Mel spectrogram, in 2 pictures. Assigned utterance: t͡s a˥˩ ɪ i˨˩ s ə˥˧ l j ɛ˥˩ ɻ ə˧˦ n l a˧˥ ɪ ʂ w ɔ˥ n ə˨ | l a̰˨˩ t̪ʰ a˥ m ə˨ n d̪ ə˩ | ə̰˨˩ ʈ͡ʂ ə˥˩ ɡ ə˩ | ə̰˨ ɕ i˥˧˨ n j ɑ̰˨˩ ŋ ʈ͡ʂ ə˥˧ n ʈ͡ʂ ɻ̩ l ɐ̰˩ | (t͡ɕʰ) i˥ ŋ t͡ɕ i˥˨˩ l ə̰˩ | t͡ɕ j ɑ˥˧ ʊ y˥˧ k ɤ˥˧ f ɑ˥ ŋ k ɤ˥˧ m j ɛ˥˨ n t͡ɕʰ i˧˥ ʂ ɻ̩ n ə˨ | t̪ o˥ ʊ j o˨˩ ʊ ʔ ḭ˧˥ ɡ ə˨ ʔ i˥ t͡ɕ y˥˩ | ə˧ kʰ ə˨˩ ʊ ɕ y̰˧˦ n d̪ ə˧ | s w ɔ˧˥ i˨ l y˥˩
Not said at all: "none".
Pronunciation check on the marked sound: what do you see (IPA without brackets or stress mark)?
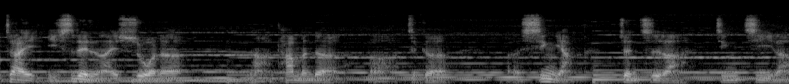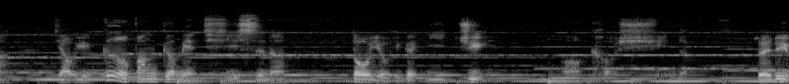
t͡ɕ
